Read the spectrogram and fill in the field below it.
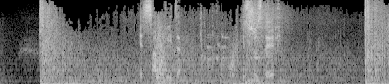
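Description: Heavy tank cannon shots and explosions from the game World of Tanks, several loud booming blasts with rumbling decay, the first after a brief quiet start and another at the end, with someone talking over them.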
